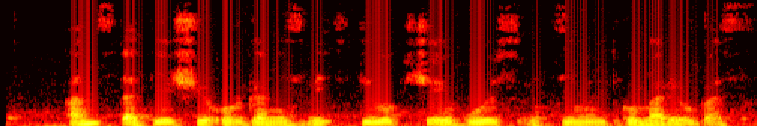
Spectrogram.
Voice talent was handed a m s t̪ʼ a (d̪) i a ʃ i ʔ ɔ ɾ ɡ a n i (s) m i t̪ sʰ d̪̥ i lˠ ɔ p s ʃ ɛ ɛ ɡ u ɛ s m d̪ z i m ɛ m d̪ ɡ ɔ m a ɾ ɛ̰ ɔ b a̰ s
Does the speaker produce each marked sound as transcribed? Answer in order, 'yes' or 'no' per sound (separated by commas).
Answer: yes, no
